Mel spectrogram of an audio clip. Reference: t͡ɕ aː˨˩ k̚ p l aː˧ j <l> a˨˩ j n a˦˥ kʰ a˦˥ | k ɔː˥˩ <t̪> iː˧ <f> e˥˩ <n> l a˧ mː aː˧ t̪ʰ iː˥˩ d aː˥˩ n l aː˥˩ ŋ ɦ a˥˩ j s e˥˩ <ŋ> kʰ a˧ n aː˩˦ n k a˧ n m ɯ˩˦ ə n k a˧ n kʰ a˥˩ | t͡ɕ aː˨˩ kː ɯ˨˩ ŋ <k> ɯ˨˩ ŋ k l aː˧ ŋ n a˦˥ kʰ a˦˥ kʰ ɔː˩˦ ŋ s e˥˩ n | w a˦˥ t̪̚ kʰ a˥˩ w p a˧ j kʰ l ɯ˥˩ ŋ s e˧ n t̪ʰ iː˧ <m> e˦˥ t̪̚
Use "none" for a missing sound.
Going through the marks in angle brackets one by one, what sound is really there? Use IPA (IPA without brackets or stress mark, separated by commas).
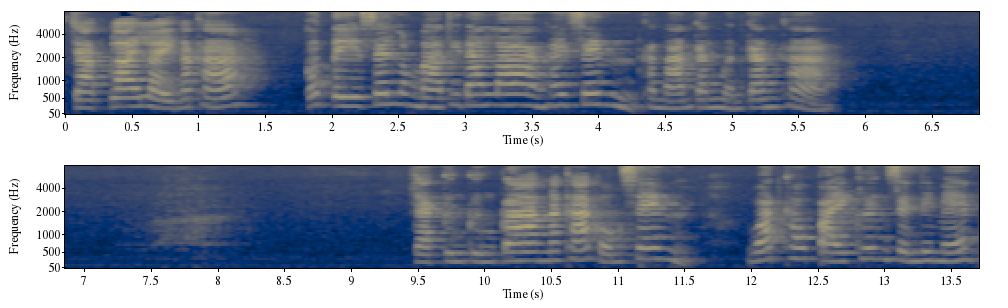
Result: l, t̪, s, n, n, k, m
